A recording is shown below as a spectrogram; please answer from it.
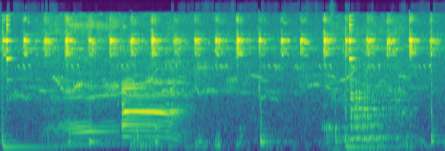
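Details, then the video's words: Asian village cows walking with their calves along a quiet rural road beside green rice fields; a low hum runs underneath while a short moo rises then falls around the one-second mark, followed by a second shorter call near the end. "Cow Sounds"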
